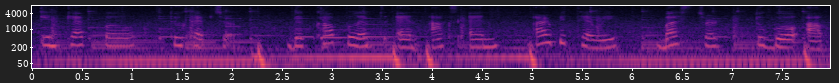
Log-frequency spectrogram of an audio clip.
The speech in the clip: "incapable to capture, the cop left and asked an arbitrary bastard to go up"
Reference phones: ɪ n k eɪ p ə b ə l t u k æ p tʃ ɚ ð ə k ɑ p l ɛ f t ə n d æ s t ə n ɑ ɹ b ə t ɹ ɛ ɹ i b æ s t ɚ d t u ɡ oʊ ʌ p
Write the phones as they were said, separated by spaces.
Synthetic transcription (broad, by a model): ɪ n k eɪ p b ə l t u k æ p tʃ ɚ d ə k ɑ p l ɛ t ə n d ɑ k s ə n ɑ ɹ b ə t ɛ ɹ i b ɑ s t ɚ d t u ɡ oʊ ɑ p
